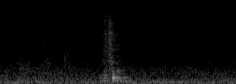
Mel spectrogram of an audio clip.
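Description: A cat lands with a thump after a jump.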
